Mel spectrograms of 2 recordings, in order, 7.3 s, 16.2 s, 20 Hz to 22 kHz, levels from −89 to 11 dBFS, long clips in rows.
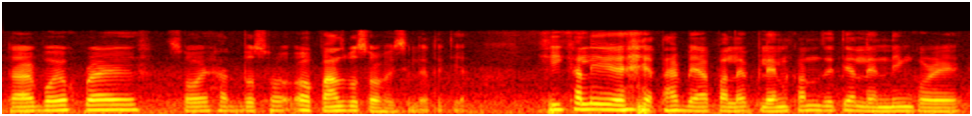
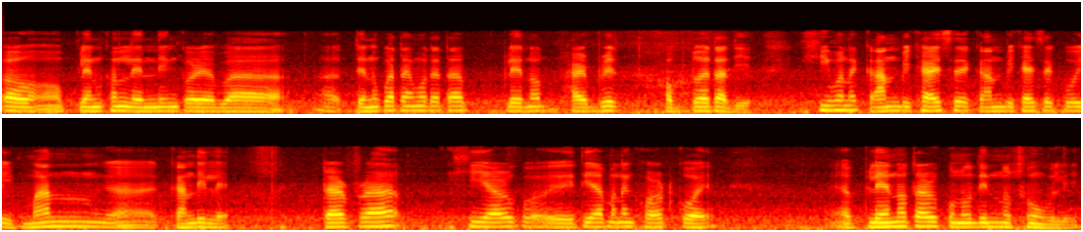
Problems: background sounds at intervals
